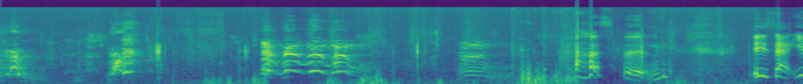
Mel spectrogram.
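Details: Female Siberian Husky talking to a dog next door through the fence, wavering moaning howls mixed with a person's voice asking questions nearby.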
